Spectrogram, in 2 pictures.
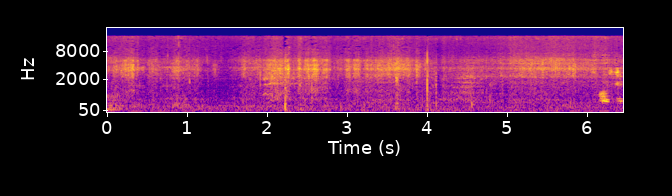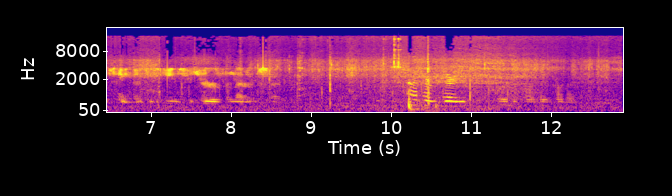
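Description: Faint, indistinct voices, heard twice in the second half, with a few scattered clicks over a steady hiss.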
